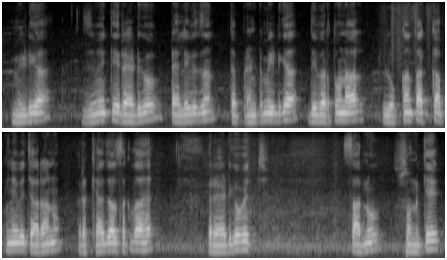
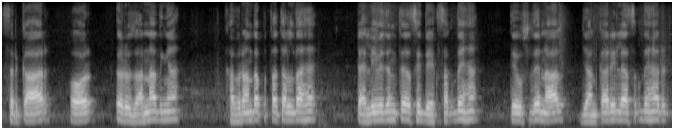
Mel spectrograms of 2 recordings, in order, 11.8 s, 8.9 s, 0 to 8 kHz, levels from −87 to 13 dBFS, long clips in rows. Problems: constant background noise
